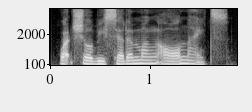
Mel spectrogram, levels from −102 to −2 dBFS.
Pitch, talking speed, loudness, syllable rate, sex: 160 Hz, 225 wpm, -17 LUFS, 4.9 syllables/s, female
